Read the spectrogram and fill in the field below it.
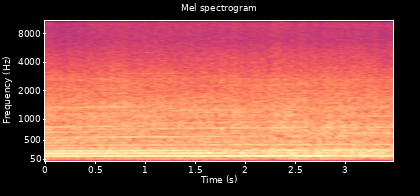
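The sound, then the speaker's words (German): A motorboat engine drones steadily, a constant low hum with a faint rumble and no change in pace or loudness, as the boat travels the branching river arms of the Niger Delta in Nigeria. No voices are heard. “Nach einer guten halben Stunde im Motorboot ruft der Bootsführer plötzlich Hands up, Hände hoch.”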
